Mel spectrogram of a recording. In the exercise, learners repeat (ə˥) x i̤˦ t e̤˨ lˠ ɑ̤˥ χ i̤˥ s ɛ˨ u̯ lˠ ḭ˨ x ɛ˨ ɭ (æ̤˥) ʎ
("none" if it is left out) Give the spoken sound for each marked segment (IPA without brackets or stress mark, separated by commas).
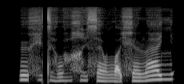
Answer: ø˥, æ˥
